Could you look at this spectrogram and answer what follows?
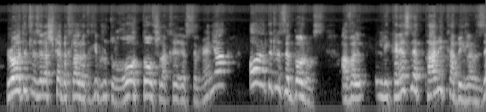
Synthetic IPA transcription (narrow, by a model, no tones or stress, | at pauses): lo̞lat̪et̪lezeleaʃkiabiχlalat̪etlipaʃ̬ut̪ʁo̞to̞vʃe̞laχeʁevselmenja | o̞lat̪et̪le̞zebo̞nus | ʔavalːiːkanesle̞panikabiɡlalz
